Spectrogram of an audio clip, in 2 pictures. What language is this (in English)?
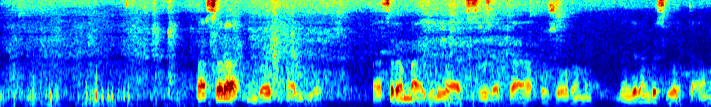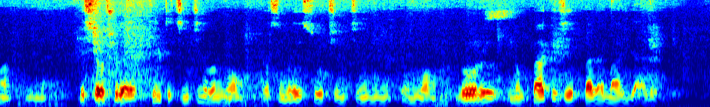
Dagbani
